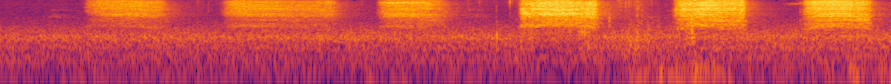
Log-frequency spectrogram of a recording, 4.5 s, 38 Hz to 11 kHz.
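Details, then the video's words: Steller's jay on a wooded trail through residential areas near Newport on the Oregon coast, October 14, 2022, a pretty common bird there; six harsh, broad rasping calls come about every 0.6 seconds, the later ones louder. "I thought that sounded like a Steller's jay, and it sounds like and looks like a Steller's jay."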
